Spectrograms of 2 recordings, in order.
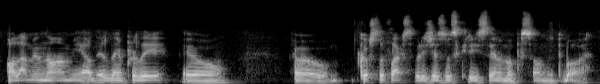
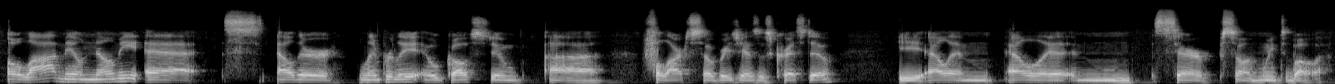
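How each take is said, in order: First: It has a fluent native Portuguese accent. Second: It has a halting beginner American accent.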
